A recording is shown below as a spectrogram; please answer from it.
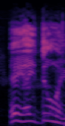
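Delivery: put-on high-pitched Italian accent. Retelling meeting Danny DeVito in the studio: Danny DeVito Italian accent. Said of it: "he had the Italian accent".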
